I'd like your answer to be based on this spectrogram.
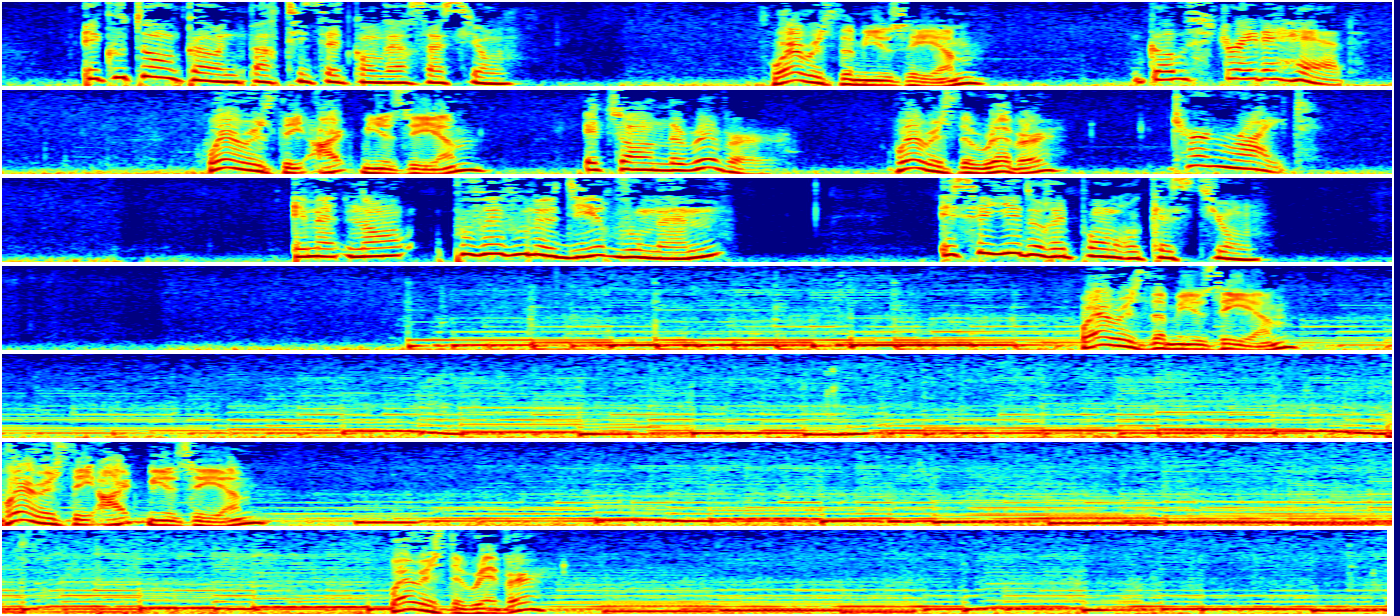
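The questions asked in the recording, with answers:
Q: Where is the museum?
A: Go straight ahead.

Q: Where is the art museum?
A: It's on the river.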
